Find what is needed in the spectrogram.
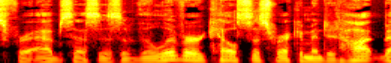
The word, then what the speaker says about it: Celsus: I think sometimes maybe pronounced Celsus, C-E-L-S-U-S. But I think those Roman C's are supposed to be a hard K sound. So I'm going to say Celsus.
